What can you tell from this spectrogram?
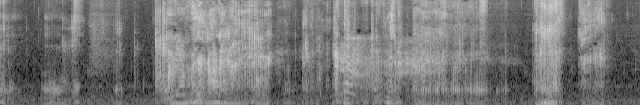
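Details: A pug making goofy noises: harsh, breathy snorts and rasping growls in loud bursts, with a sharp noisy burst near the end.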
